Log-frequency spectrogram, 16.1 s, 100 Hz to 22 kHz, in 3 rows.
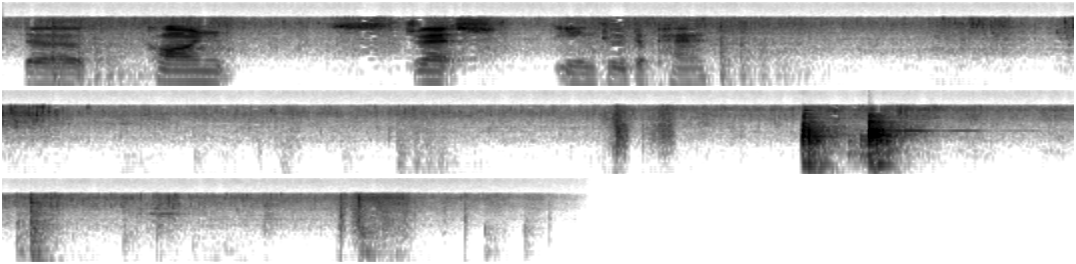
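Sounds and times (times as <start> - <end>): faint sizzle: 0.0 - 13.6
metal utensil clanking against pan: 9.4 - 10.3.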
